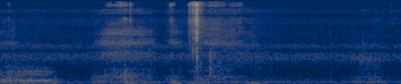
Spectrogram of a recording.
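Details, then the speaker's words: Snoring from a resting companion beside the speaker, likely a pet dog: low, rough rumbling breath sounds with faint room noise and a small click. "Vous entendez le ronfleur à côté de moi? Vous pouvez l'appeler Théo."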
